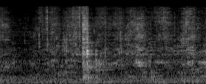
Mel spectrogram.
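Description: A spoon stirring and scraping through shrimp in a stainless steel pot, with the butter sizzling as the shrimp sauté. The sharpest scrape comes a little under a second in.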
